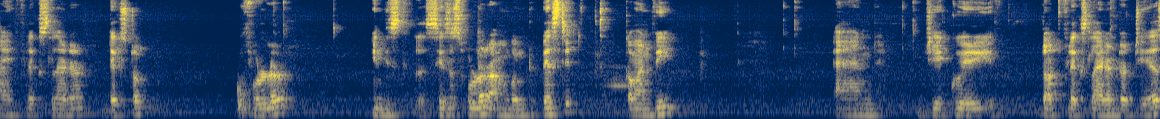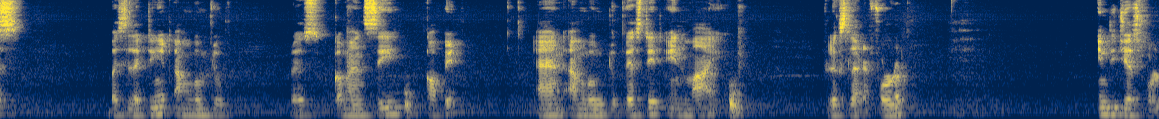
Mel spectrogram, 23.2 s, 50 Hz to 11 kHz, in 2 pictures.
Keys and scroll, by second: 5.6 super+v, 13.4 super+c.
